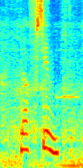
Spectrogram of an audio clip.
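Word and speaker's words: نفسٍ: Min ajli zalika katabna ala bani Israila annahu man qatala nafsan bighairi nafsin. Ada hukum tajwid ijhar terhadap tanwin bertemu dengan huruf hamzah. Cara bacanya itu tanwin dibaca jelas.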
